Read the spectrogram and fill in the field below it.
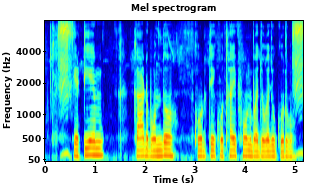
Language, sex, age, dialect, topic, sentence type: Bengali, male, 18-24, Western, banking, question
